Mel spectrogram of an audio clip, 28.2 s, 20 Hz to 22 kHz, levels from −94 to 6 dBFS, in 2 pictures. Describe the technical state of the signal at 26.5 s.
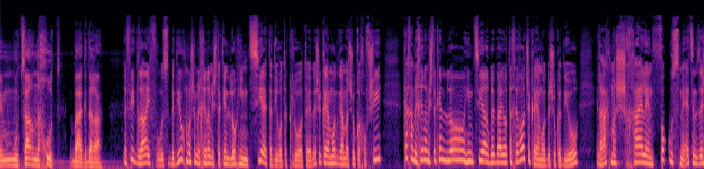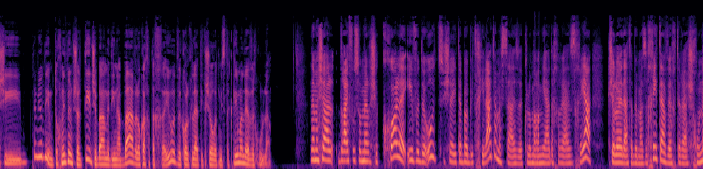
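At 26.5 s the speech signal is intact, with no audible technical fault at that moment.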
